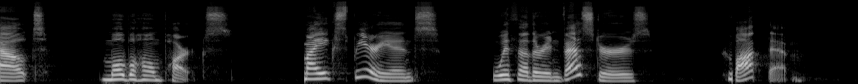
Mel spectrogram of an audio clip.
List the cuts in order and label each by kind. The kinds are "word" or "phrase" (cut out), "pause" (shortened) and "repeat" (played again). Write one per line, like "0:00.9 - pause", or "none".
0:03.0 - word
0:07.3 - word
